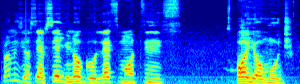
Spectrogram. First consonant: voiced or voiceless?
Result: voiceless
